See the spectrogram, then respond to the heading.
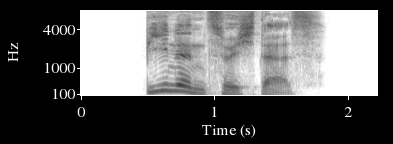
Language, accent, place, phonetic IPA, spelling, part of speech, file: German, Germany, Berlin, [ˈbiːnənˌt͡sʏçtɐs], Bienenzüchters, noun, De-Bienenzüchters.ogg
- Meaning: genitive singular of Bienenzüchter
